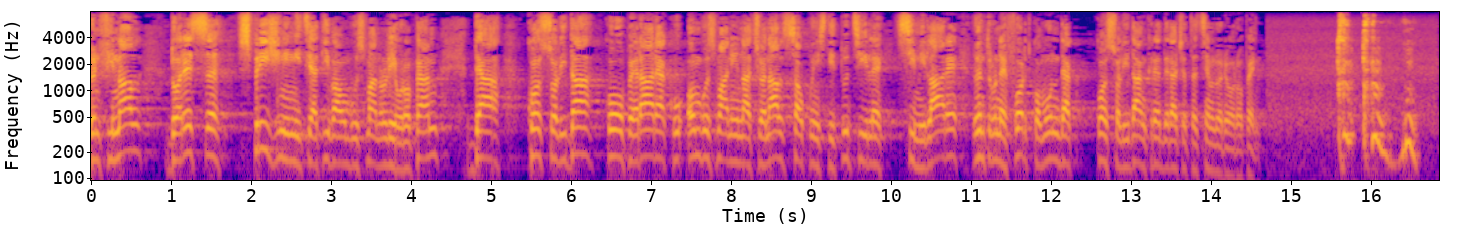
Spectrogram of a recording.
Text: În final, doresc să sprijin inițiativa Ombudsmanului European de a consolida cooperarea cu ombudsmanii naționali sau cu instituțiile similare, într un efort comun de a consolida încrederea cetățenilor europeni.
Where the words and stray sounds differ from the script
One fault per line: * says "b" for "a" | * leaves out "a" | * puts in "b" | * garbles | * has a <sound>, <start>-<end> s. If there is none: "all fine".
* has a throat clearing, 15.6-16.6 s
